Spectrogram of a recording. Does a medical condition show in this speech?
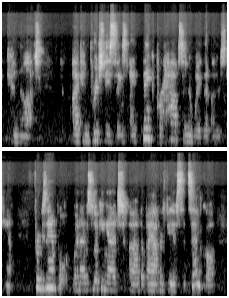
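No.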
